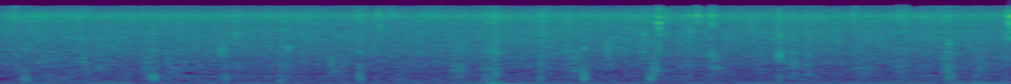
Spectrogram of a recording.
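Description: Steady light rain, an even hiss with many separate drops pattering, one a little louder about halfway through.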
